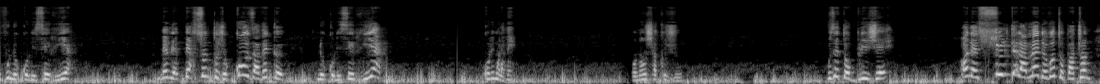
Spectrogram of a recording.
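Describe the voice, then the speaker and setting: A woman's voice: high-pitched, background noise. A woman, scolding and repeating herself in an angry livestream on her phone camera. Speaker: social media personality.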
